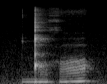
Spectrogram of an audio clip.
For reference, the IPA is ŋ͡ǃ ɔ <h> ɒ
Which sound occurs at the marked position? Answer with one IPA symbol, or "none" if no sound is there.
x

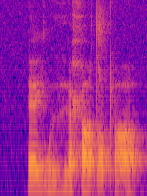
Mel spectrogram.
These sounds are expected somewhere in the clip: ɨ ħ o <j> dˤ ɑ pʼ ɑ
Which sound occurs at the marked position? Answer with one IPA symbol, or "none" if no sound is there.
j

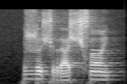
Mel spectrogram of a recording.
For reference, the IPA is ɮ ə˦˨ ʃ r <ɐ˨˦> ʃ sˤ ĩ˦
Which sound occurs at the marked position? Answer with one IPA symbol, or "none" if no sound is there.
a˨˦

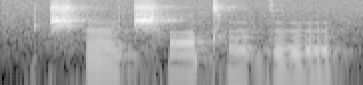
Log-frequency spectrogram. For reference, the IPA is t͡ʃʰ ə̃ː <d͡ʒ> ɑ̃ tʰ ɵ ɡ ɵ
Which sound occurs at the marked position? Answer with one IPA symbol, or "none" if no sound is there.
t͡ʃʰ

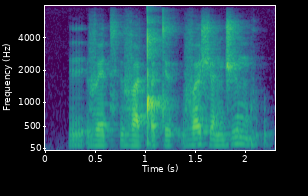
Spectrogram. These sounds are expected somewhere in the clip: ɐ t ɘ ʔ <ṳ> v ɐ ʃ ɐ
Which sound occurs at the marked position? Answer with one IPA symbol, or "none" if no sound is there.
ṵ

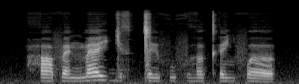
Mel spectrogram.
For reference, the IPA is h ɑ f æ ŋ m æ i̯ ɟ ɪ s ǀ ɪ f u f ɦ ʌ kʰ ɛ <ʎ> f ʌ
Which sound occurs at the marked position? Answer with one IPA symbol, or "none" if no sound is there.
ʎ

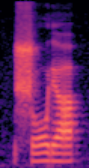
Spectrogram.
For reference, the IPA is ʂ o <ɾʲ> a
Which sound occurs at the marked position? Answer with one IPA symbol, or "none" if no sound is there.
ɾʲ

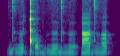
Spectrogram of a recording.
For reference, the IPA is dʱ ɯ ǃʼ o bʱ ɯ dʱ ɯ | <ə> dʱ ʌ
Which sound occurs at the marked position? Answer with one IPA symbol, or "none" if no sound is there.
a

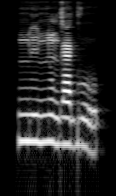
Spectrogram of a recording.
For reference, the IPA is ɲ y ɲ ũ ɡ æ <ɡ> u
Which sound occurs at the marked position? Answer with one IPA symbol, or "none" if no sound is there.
ɡ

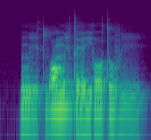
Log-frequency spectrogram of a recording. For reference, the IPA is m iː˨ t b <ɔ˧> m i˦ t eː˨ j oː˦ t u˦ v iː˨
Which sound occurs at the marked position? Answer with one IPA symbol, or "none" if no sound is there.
ɔ˧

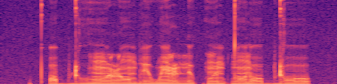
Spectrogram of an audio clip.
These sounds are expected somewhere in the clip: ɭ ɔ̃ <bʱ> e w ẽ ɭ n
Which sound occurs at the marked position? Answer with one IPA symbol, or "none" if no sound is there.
b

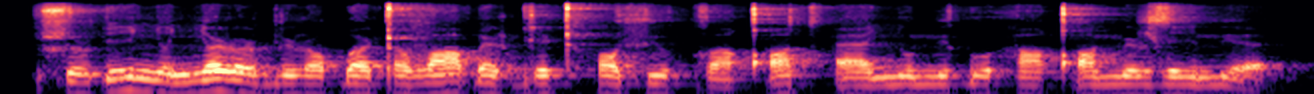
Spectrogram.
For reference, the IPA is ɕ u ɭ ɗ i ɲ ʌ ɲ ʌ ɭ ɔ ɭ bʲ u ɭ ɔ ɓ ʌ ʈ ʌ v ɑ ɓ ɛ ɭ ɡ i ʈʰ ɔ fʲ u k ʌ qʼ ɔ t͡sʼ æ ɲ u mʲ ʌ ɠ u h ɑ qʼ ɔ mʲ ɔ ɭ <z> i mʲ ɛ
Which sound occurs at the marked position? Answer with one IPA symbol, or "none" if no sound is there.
z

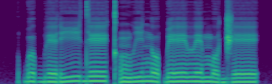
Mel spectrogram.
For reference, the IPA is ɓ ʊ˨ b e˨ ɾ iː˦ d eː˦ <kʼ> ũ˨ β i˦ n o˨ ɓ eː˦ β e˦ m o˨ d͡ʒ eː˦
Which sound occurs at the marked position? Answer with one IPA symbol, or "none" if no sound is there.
kʼ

